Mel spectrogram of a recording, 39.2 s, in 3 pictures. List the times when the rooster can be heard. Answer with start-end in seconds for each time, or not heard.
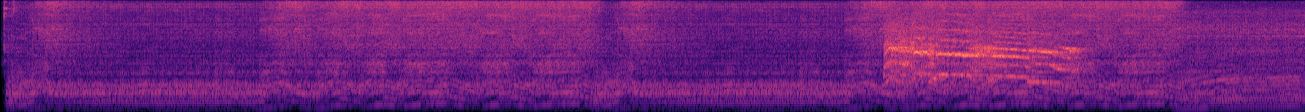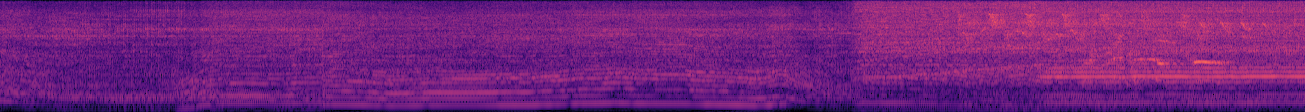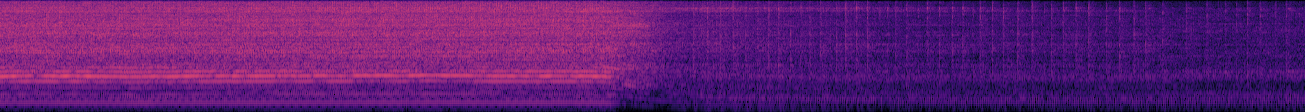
8.8-10.8, 22.6-25.8.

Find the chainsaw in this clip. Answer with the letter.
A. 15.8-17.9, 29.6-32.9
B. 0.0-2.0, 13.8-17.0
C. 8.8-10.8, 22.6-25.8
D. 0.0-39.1
D.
